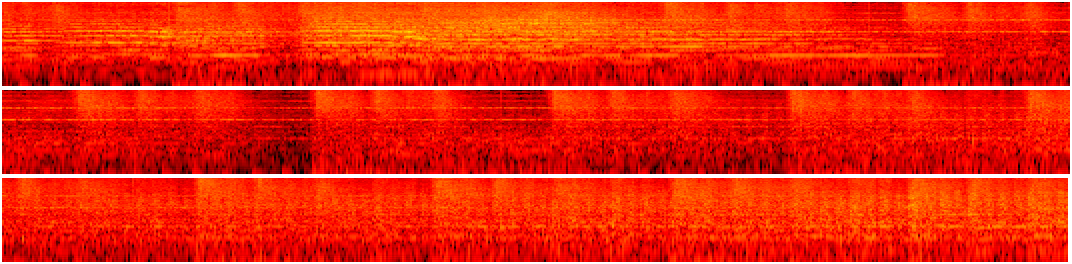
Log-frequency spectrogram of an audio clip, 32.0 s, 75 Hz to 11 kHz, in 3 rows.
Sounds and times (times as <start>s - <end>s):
Music: 0.0s - 32.0s.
